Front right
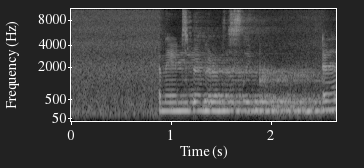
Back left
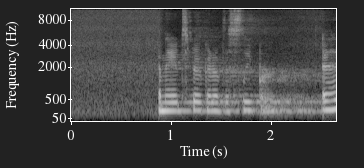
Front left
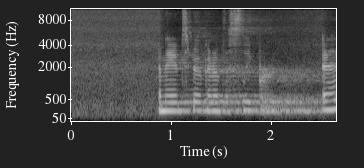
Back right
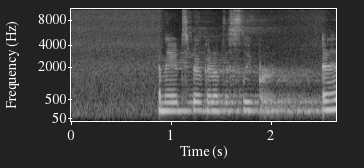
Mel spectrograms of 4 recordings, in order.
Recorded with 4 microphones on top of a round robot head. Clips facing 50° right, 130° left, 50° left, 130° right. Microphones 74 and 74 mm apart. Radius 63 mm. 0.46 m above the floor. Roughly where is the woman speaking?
Behind.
